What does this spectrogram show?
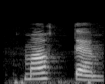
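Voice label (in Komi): "мавттӧм", Komi, female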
